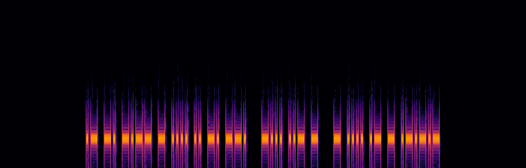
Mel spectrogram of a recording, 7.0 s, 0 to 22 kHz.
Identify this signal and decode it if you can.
Morse code, heard as a keyed tone, about 40 wpm, 700 Hz. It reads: ANYTHING BUT THAT.
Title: Sentences from Top 1000 Words 40wpm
